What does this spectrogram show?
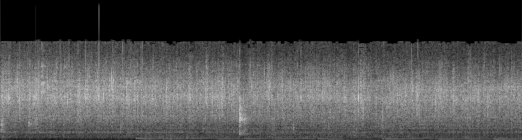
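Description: Onion and tomato masala sizzling in hot oil in a pot, a steady frying hiss. Soft background music comes in about a second and a half in, and there is a single click a little after two seconds.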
